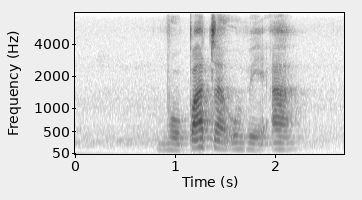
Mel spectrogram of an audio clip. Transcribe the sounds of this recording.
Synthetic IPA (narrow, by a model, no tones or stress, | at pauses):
bʊpʼatʼaʔʊbɛʔa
